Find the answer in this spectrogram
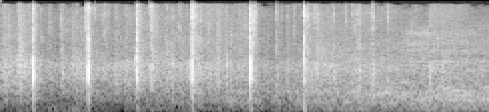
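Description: Audience applauding, thinning to a few scattered individual claps that stop about one and a half seconds in.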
